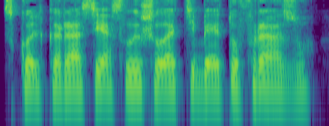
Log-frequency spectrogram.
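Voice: normal speed, no echo, studio quality, close to an everyday voice. A reader voicing a frantic, overprotective mother who accuses a boy. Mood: tearful. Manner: shrill and accusing. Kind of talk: audiobook dialogue.

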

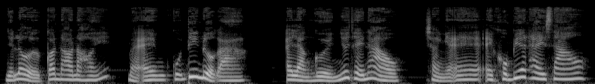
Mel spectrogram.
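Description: A woman's voice: a little high, lively intonation, moderate pace, a little mellow, soft background music, close to an everyday voice. A woman voicing an abusive middle-aged man who blusters and threatens a young maid. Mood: coaxing. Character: bullying middle-aged man, the mistress's partner.

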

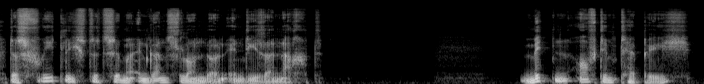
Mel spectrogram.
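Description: A man narrates a classic novel with measured, dramatic storytelling. His voice sits very low, with a heavy gravelly fry and a strongly husky grain. His pitch moves in wide, lively swings through each sentence. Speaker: audiobook reader. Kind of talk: scripted literary narration.

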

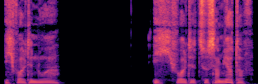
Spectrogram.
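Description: A man voicing a withdrawn young man in an audiobook, subdued and halting, with hesitations. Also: medium pitch, level tone, darkish tone, no echo, studio quality. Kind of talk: audiobook character reading.

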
